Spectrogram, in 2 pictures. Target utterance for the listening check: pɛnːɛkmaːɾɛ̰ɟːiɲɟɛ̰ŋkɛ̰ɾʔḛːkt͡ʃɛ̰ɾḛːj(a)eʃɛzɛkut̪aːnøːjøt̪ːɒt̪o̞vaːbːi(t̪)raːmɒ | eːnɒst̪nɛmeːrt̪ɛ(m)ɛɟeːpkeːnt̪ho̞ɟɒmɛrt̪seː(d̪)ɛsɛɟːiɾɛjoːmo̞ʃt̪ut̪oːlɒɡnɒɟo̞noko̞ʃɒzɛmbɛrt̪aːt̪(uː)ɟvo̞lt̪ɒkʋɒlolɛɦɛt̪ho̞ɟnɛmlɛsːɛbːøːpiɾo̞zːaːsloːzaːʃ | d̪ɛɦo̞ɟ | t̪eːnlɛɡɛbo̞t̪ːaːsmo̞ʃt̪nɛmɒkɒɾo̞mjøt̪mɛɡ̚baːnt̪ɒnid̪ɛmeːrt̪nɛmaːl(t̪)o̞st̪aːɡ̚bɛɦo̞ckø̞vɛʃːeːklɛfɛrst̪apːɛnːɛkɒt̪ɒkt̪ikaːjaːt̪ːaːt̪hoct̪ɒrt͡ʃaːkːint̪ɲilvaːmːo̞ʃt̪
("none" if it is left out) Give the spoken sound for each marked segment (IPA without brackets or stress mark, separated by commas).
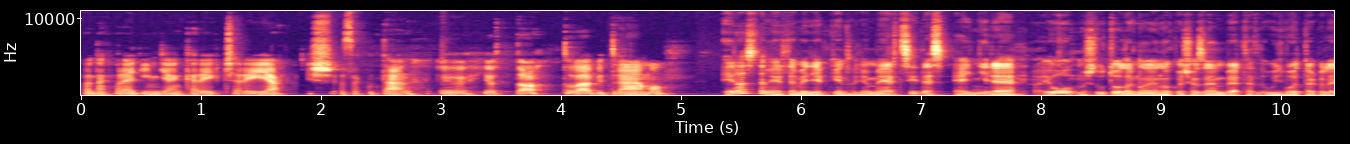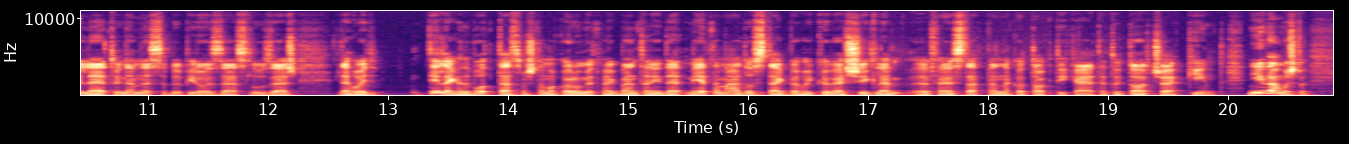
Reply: ɛ, d̪, m, d̪, uː, d̪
